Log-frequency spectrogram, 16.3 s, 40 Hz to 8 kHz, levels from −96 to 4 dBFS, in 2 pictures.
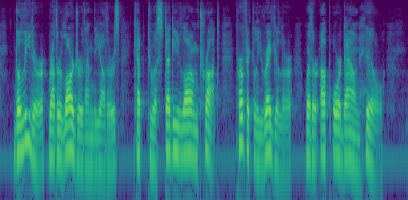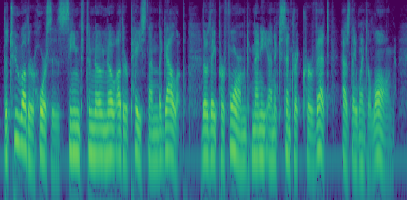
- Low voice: Yes, low, 130 Hz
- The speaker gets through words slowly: No, average, 160 wpm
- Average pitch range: Yes, average, 3.6 semitones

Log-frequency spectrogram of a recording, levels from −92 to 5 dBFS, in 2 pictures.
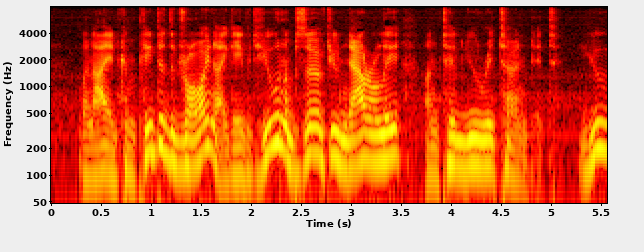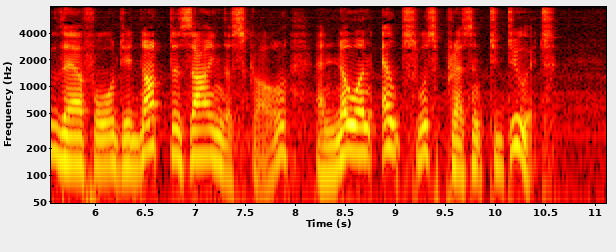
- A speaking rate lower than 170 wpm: No, average, 190 wpm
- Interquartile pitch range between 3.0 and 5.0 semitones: No, wide, 5.4 semitones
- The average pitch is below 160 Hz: Yes, low, 135 Hz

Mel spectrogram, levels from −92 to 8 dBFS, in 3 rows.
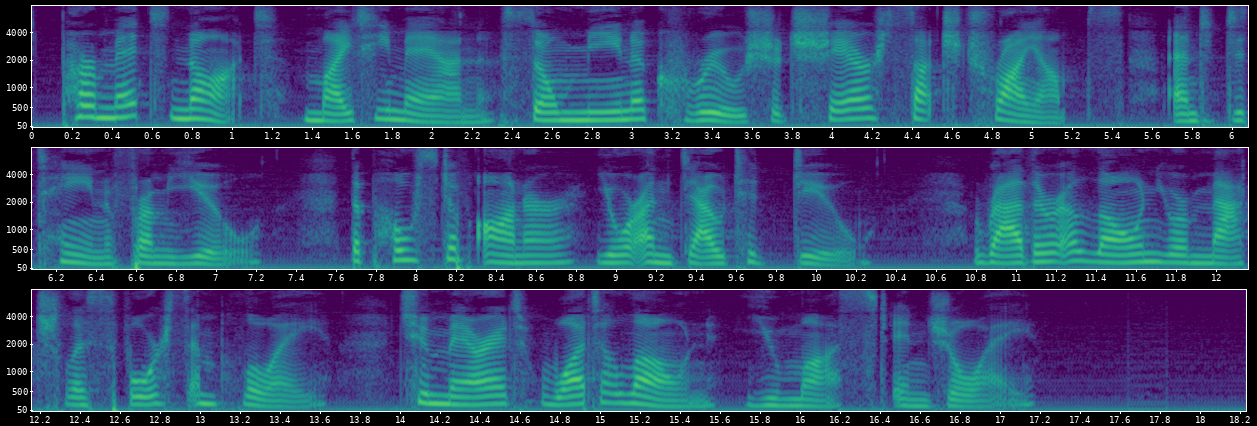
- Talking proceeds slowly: Yes, slow, 120 wpm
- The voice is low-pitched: No, medium, 185 Hz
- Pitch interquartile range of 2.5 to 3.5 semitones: No, average, 4.0 semitones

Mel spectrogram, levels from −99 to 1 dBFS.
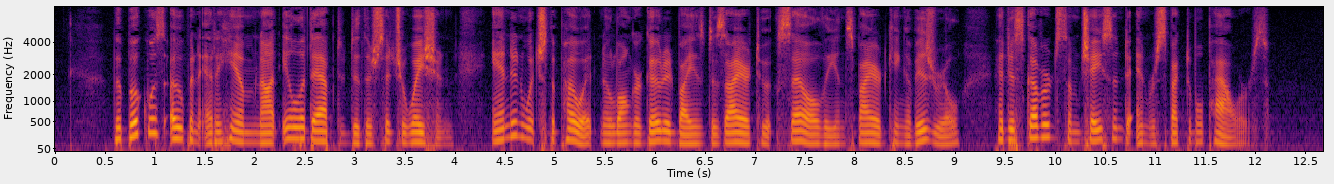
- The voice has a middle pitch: Yes, medium, 150 Hz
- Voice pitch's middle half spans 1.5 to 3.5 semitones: No, average, 4.2 semitones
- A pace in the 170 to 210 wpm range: Yes, average, 180 wpm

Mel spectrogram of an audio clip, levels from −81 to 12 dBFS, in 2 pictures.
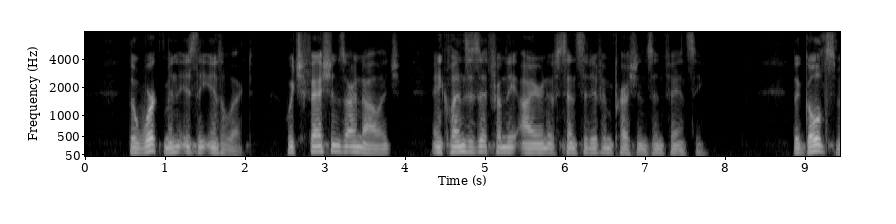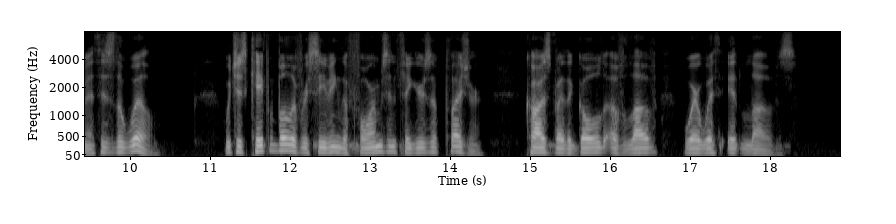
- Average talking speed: Yes, average, 160 wpm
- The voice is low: Yes, low, 110 Hz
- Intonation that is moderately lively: Yes, average, 3.8 semitones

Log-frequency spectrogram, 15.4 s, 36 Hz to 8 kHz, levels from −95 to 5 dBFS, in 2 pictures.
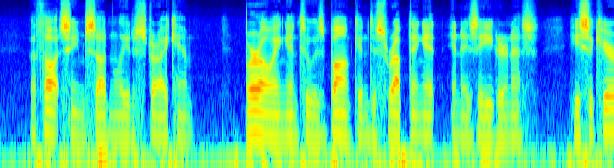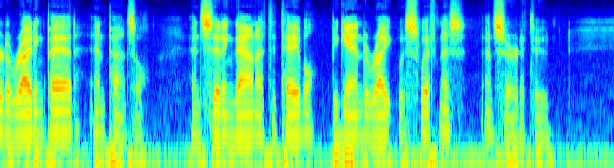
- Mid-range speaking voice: No, low, 100 Hz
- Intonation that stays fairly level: Yes, narrow, 1.8 semitones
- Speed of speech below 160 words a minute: Yes, average, 145 wpm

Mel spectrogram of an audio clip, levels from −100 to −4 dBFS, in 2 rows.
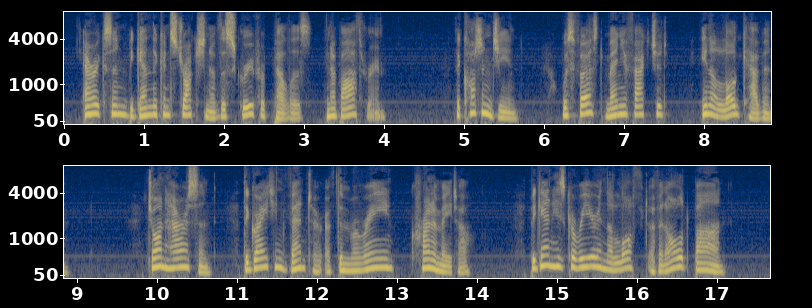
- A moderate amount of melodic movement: No, wide, 5.8 semitones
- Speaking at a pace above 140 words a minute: No, slow, 135 wpm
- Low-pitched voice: No, medium, 165 Hz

